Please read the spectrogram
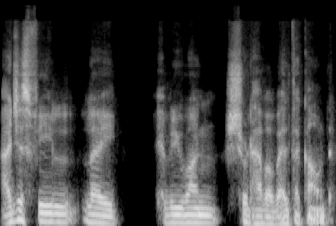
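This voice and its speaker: A man's voice: low-pitched, steady tone, normal speed, dry recording. A man as an interview guest, giving thoughtful conversational answers and often tagging "right?" and "you know". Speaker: guest, fintech executive.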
